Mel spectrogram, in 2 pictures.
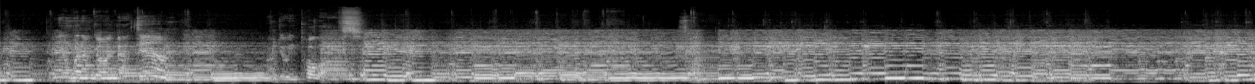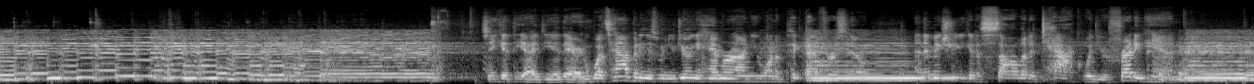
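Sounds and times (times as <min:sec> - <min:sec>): clean electric guitar scale: 0:00.1 - 0:17.3, 0:19.7 - 0:22.2.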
